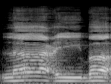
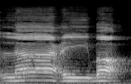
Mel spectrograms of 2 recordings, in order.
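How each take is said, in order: Both takes have the same delivery.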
